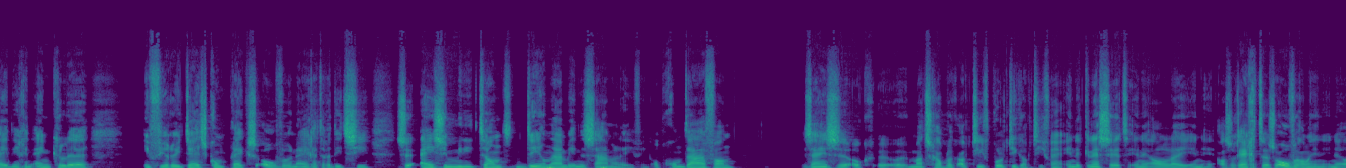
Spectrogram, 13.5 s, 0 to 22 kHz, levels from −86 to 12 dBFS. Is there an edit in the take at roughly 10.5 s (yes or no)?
yes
